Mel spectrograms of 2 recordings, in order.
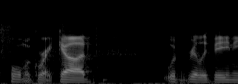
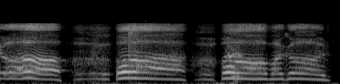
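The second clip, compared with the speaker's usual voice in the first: high, strained pained cry; hammed-up choked gasp; mock choked wail; 10 semitones higher, much slower than usual. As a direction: whine like he's being strangled. Choked guy tapping out.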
